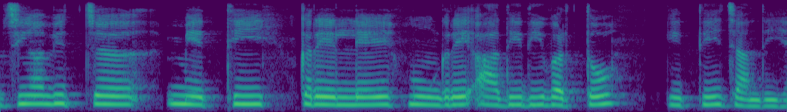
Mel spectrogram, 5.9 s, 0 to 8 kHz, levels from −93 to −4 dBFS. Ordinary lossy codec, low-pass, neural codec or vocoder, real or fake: none; 7.2 kHz; none; real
